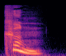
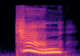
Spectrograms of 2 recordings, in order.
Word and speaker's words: can: In positive sentences and questions, can is pronounced kun. For example, can you use euros in Norway and Sweden? – I think you can use euros in Sweden, but not in Norway. In short answers, can is pronounced can.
